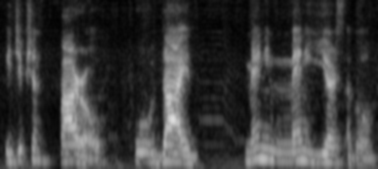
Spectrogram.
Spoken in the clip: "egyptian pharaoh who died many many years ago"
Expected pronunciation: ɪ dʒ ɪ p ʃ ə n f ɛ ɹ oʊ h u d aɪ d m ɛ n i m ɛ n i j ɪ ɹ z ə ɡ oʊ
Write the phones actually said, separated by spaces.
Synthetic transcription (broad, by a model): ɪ dʒ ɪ p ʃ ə n f ɛ ɹ oʊ h u d aɪ d m ɛ n i m ɛ n i j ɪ ɹ s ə ɡ oʊ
